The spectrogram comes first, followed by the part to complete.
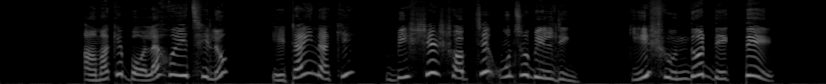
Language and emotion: Bengali, surprised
